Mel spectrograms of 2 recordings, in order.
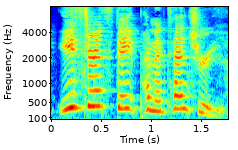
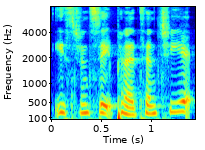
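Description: First: Penitentiary as "peni-TEN-shuh-ree", higher; correct pronunciation. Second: Penitentiary ending in "shee-air", rising; failed repeat, Penitentiary as "peni-ten-shee-air"; mispronounced. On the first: Shown as a demonstration. Co-host correcting her friend's pronunciation, correct pronunciation. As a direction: model Penitentiary clearly, ending "shuh-ree". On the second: Real, not acted. Host failing to copy her co-host's correction, mispronounced. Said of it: "I kept saying it wrong".

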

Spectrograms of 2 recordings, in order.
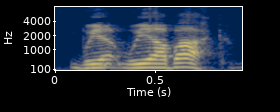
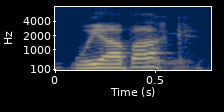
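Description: First: We are back called out loud and high; loud announcement. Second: Said in the usual way. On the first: Shown as a demonstration. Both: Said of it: "repeated announcement".

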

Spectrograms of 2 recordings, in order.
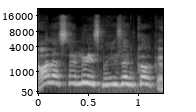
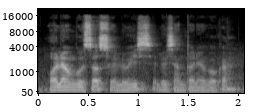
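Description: First: Put-on much higher, squeaky kid-like greeting; squeaky childish voice. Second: Lower, slower voice. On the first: Introducing himself at university, high squeaky voice. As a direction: squeal it like a nervous boy. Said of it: "con esa voz así súper rechillante". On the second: Shown as a demonstration. Dance director's advice, introducing himself lower and slower. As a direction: say it calm and grounded. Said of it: "tengo que hacer la voz más grave, un poquito más lento".

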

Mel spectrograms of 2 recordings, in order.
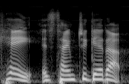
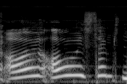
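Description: First: Said in the usual way. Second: High, cooing mock wake-up; not like this, sugary. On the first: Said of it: "no, but it's like". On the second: Shown as a demonstration. Mom showing how not to wake kids, cooing. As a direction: coo it high, mocking an over-gentle parent. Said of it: "No, it's not, not like".

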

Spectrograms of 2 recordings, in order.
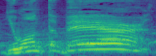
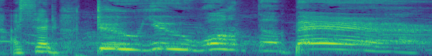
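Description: First: High, loud ringmaster's bellow; drawn-out showman's shout. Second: Huge, high bellow, stretched very slow; full-force showman's roar. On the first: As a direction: work up the crowd with a bellowed question. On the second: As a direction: demand a louder answer from the crowd, dragging out each word. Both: A narrator's reading. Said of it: "the ringmaster bellowed".

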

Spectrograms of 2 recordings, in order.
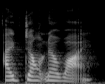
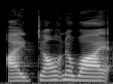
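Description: First: Said in the usual way. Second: "why" pressed louder as the key word; "why" stressed, a little louder than the first take. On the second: Shown as a demonstration. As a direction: lean hard into "why".

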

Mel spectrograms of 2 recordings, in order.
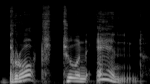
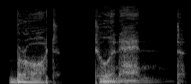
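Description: First: Said in the usual way. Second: Slow, low, toneless spectre; dull ghost. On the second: A narrator's reading. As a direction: drone it, lifeless and slow. The spectre speaking.

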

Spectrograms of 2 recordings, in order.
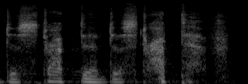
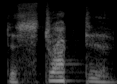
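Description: First: Fading to a bare whisper, repeating the word destructive; whispered dad. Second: Muttering dad. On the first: Dad whispering over the scratched car, fading whisper. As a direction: whisper destructive, destructive, head down in dismay. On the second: Dad finding a scratch on the car, muttering. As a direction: mutter it under your breath, head ducked. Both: Retold or imitated. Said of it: "duck his head and go".

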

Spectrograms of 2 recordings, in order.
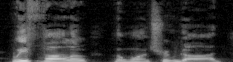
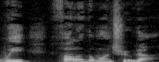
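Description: First: "We follow the one true God" slow and weighty; emphatic repeat. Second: Said in the usual way. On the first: Real, not acted. Preacher to congregation on coexisting faiths, slow emphatic declaration. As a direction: drive home "one true God", drawn out and firm.

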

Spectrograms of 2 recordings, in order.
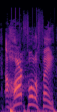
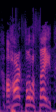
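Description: The two takes are said the same way.

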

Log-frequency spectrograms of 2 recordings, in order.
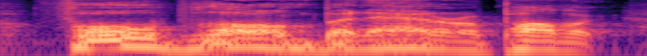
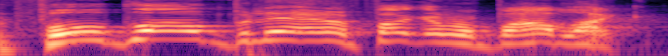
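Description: First: Said in the usual way. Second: Raised-pitch exclamation of outrage; exasperated outburst. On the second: Real, not acted. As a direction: burst out in exasperation, pitch jumping up. Outburst, then calmer repeat.

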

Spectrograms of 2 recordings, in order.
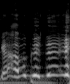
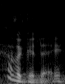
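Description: First: Very high, loud sing-song "Have a good day"; mock-cheery farewell. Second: "Have a good day" sighed out softer; sighed farewell. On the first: Clerk to an angry customer walking out, fake-cheery sing-song. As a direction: sweetly wish "Have a good day" to someone storming out. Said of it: "My favorite thing to do". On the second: Pretend. Clerk jokingly sighing goodbye to a customer, softer and resigned. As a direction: let "Have a good day" fall out on a sigh. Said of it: "You're breathtaking".

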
